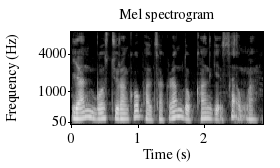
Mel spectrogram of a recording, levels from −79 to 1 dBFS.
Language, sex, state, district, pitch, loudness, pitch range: Garo, male, Meghalaya, West Garo Hills, 125 Hz, -19 LUFS, 115-135 Hz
